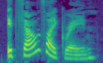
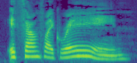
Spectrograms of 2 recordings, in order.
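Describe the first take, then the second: First: It is said doubtfully, implying the opposite meaning. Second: Rain is stressed as new information, on two notes.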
